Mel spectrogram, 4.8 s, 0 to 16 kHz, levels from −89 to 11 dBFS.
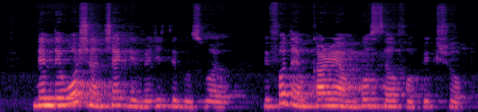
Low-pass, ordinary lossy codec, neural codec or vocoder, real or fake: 14.4 kHz; none; none; real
